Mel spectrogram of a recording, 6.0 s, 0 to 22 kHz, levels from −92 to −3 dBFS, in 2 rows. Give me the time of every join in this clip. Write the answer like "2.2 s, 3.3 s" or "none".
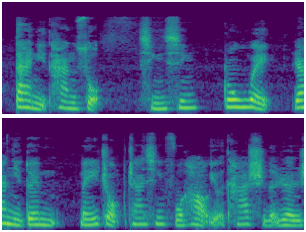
2.8 s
